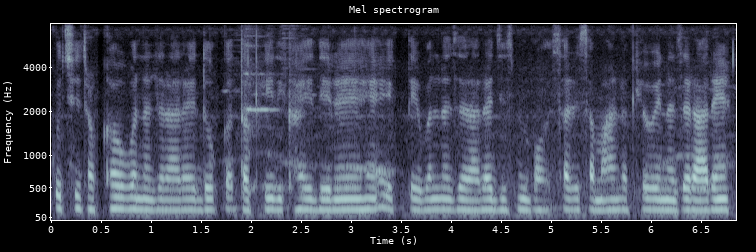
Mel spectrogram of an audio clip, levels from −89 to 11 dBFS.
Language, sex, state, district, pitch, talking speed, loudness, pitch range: Hindi, female, Chhattisgarh, Raipur, 165 Hz, 260 wpm, -18 LUFS, 160-170 Hz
